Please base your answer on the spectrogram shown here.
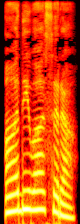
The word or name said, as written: ಆದಿವಾಸರ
